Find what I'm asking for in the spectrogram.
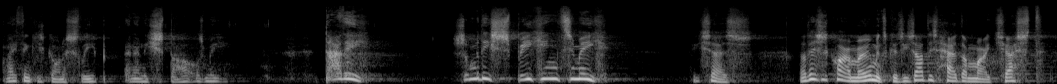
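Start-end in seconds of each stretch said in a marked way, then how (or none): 3.2-6.0 put-on higher, hushed child voice; a small boy waking with news; sleepy boy, higher pitched; startled little boy.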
